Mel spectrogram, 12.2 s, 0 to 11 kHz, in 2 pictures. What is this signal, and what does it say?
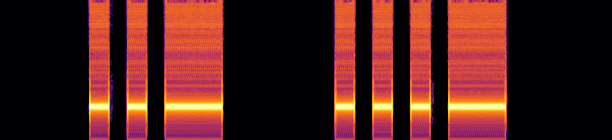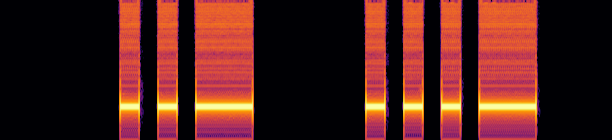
Morse code, heard as a keyed tone, about 6 wpm, spaced as for 5 wpm, 800 Hz. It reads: UV UV
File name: morse mp3 / lecon3-vitesse 6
